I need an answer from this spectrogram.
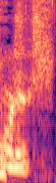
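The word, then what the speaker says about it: Hoerner: did you pronounce it Horner, Nico Horner? – Yes, Nico Horner.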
